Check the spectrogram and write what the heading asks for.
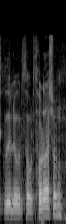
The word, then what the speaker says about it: Gudlaugur Thor Thordarson: assure you that this is not the worst pronounce evasion of my name I've heard but my name is guru Luthor Thordarson and I will check out later on today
